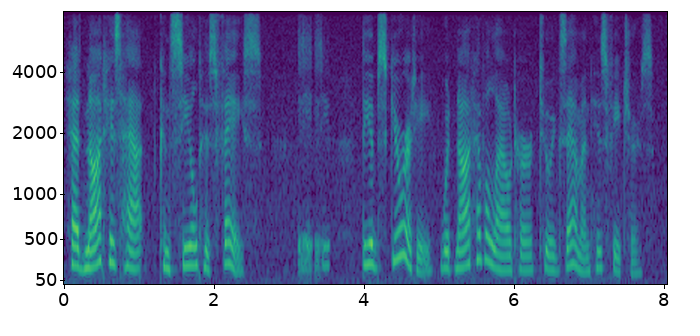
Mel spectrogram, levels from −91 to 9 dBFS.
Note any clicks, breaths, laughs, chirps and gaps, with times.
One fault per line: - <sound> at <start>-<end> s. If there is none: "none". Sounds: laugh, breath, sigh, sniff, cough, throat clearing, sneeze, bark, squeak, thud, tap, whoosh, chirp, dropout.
- laugh at 3.1-3.5 s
